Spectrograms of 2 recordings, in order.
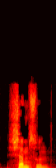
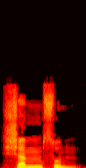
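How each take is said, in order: First: Shamsun echoed softer and lower, falling; quiet repeat. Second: Shamsun spoken clearly, pitch rising at the start and falling at the end; Arabic word demo. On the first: (répétition de shamsun plus bas et plus doux) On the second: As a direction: model "shamsun" for students to repeat. (démonstration de shamsun, ton descendant) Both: Shown as a demonstration. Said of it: "harfu shin".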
